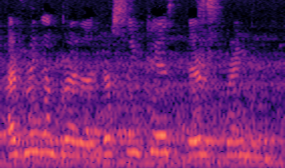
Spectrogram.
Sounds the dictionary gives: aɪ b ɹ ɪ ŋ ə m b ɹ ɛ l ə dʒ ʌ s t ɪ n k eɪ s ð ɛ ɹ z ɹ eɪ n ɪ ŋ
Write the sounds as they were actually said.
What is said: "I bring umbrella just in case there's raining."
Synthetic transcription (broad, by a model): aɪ b ɹ ɪ ŋ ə b ɹ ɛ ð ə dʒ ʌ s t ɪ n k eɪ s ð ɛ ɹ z ɹ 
